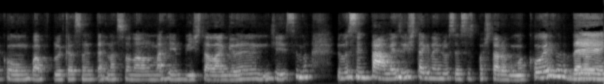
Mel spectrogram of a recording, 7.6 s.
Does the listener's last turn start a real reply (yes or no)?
yes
